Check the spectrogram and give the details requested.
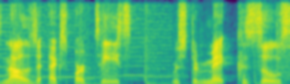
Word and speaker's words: Khzouz: some of his knowledge and expertise Mr Mick kazoo how you doing Mick wonderful thank you and thank you for pronouncing my name correctly I did it I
